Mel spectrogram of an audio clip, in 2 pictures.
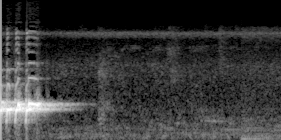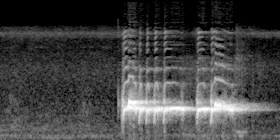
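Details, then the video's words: Perkutut Bangkok, a zebra dove, sings a lure phrase used to set other birds singing. A fading coo tail opens the recording, then a long silence, then a fresh phrase of stuttered coos breaking into two drawn-out notes. "PANCINGAN PERKUTUT BANGKOK GACOR"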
